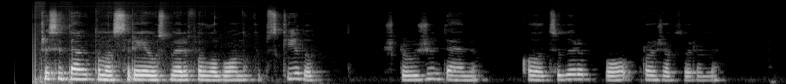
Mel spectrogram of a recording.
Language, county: Lithuanian, Šiauliai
